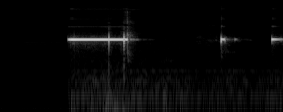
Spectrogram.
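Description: A telephone call attempt gives one long, steady electronic tone, then two short high beeps, each sharp and clear against silence.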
